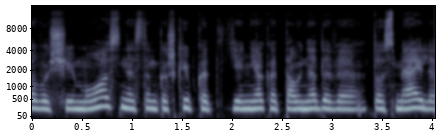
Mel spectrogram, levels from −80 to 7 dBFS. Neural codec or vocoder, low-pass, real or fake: vocoder, 44.1 kHz, 128 mel bands every 512 samples, BigVGAN v2; 14.4 kHz; fake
